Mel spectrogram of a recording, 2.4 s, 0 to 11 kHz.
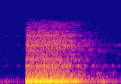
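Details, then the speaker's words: Isobaric gas-tight (IGT) sampler on the bench with an ROV simulator: the valve motor kicks in abruptly with a low, even hum for about a second, then fades cleanly, operating normally. "And when it closes, you will hear it. Okay. Because 800 milliamps of torque is a lot of torque."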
